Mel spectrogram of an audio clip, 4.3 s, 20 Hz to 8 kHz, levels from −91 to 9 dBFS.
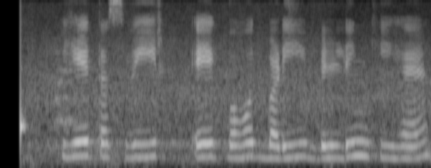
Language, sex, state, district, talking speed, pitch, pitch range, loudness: Hindi, female, Haryana, Charkhi Dadri, 110 wpm, 230 Hz, 220-240 Hz, -23 LUFS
